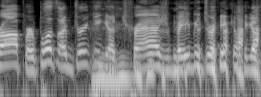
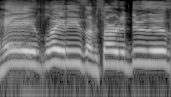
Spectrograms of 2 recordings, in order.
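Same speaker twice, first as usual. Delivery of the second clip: chirpy, cheerful voice, pitched higher; 3 semitones higher than usual. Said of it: "I'm going into full chirp".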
